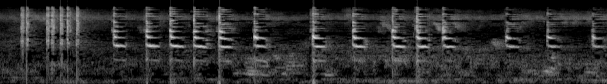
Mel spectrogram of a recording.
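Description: Long-tailed shrike (cendet) calling: a quick cluster of sharp notes, then a run of short, high, falling chirps repeated about two to three times a second.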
